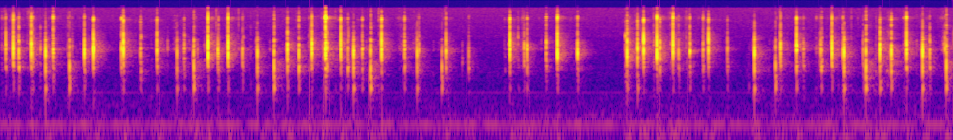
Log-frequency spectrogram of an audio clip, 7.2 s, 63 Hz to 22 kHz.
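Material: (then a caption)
Plastic. A mint-green Cyberboard R3 mechanical keyboard with a metal case and plastic keycaps is typed on continuously with the fingertips. Its crisp, bright, short clicks come in quick bursts, with a brief lull in the middle, for about fifty keystrokes in all.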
